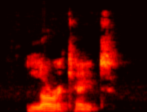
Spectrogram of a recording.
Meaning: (verb) To cover with some protecting substance, as with lute, a crust, coating, or plates; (adjective) Possessing a lorica (enclosing shell)
- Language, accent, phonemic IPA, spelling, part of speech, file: English, Southern England, /ˈlɒɹɪkeɪt/, loricate, verb / adjective / noun, LL-Q1860 (eng)-loricate.wav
